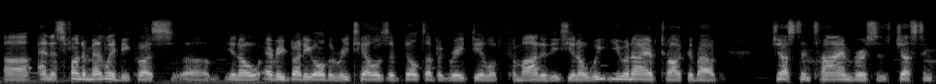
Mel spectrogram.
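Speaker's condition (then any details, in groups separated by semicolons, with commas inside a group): No condition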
